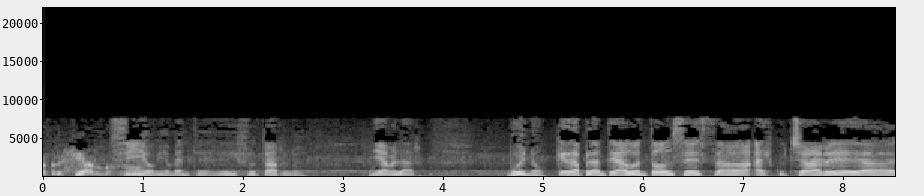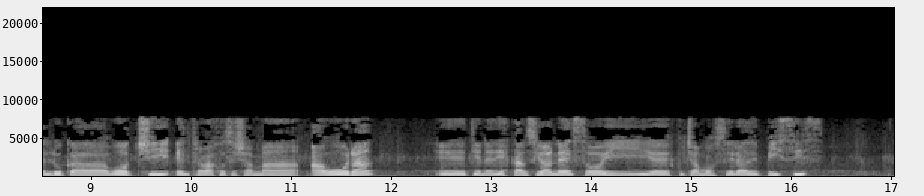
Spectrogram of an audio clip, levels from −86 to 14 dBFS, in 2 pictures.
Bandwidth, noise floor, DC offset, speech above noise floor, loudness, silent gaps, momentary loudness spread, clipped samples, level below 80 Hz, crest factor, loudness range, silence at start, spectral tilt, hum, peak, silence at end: 8 kHz; -40 dBFS; under 0.1%; 27 dB; -14 LUFS; none; 10 LU; under 0.1%; -42 dBFS; 14 dB; 6 LU; 0 s; -5 dB/octave; none; 0 dBFS; 0.5 s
